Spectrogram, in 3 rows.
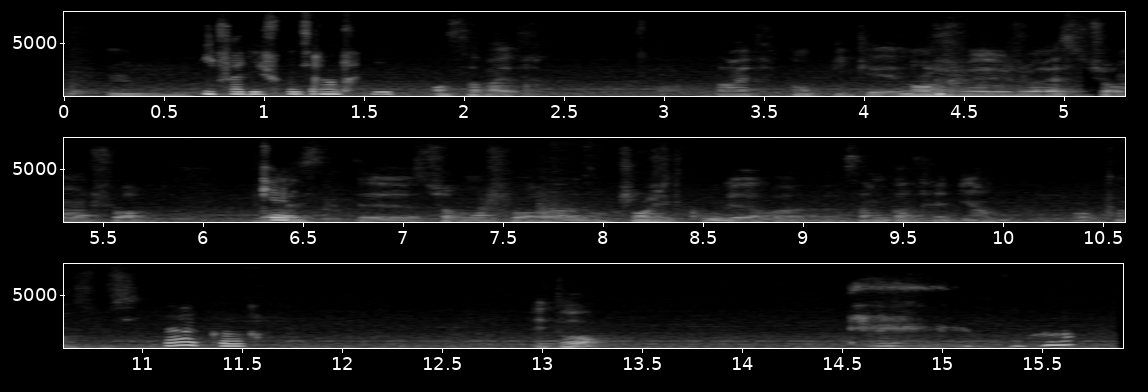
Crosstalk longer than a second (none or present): none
